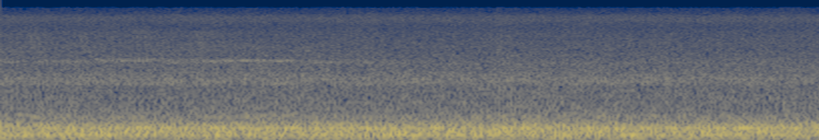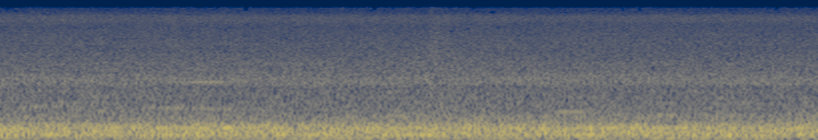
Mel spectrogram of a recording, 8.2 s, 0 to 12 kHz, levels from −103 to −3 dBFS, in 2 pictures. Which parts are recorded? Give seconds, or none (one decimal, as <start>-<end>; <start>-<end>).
0.0-8.2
